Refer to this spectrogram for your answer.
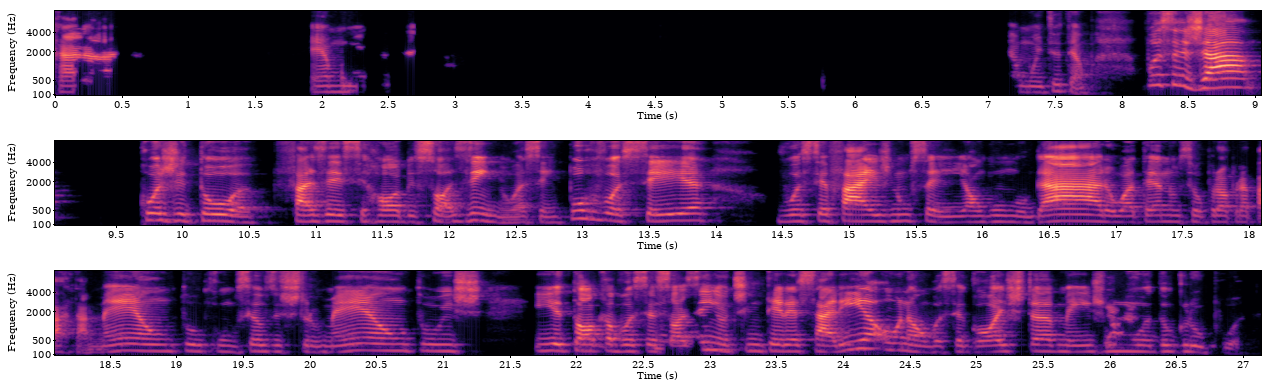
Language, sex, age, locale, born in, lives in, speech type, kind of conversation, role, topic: Portuguese, female, 25-29, pt-BR, Brazil, Spain, conversation, advice, advisor, Como posso começar um novo hobby quando estou sem motivação?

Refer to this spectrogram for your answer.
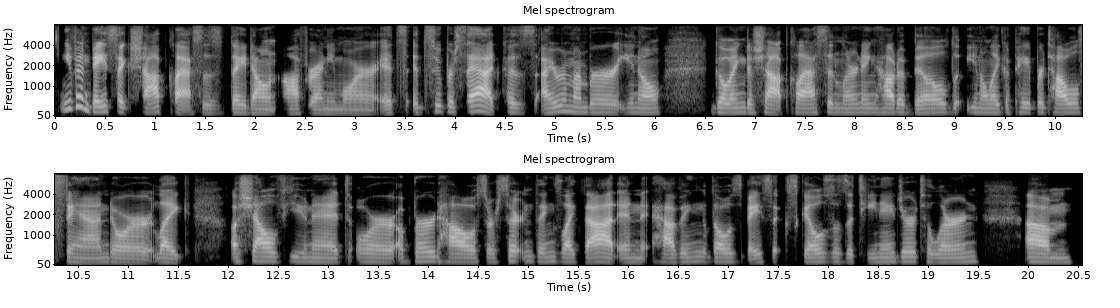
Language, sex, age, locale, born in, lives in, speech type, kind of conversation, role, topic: English, female, 30-34, en-US, United States, United States, conversation, podcast, host, How do you approach goals that both excite and intimidate you?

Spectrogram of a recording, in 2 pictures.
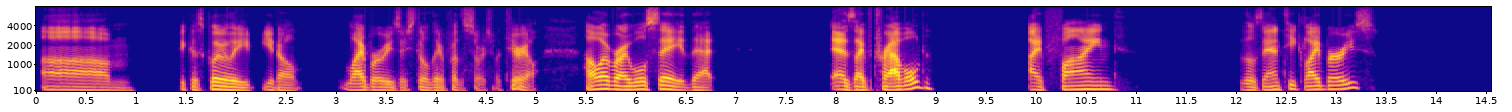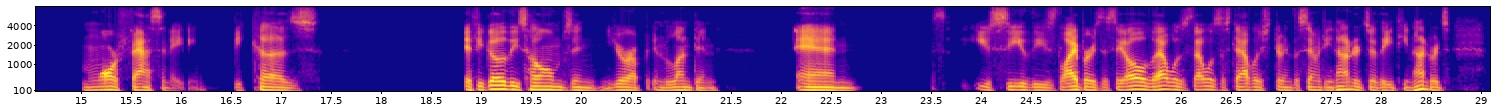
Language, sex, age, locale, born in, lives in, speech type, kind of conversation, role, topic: English, male, 55-59, en-US, United States, United States, conversation, unstructured, none, How have libraries shaped your learning journey, past and present?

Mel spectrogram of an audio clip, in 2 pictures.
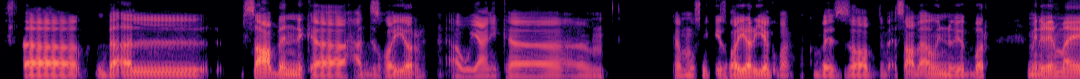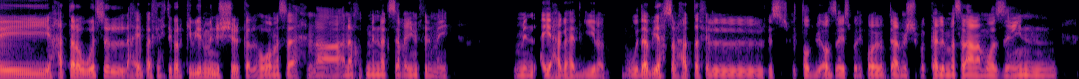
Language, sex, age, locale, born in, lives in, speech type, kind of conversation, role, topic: Arabic, male, 20-24, ar-EG, Egypt, Egypt, conversation, podcast, guest, إزاي التكنولوجيا غيّرت طريقتك في سماع الموسيقى؟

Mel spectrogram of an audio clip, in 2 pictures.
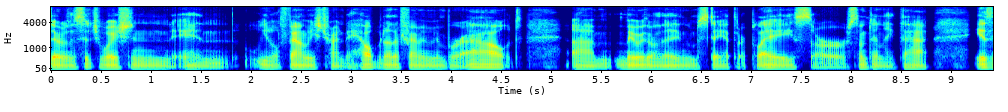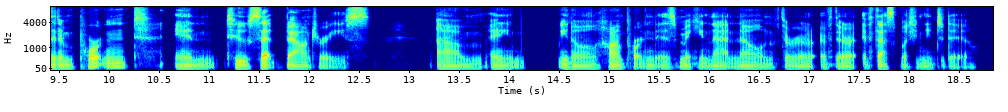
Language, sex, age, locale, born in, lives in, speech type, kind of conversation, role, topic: English, male, 55-59, en-US, United States, United States, conversation, podcast, host, What are some meaningful ways families can help each other get through difficult times?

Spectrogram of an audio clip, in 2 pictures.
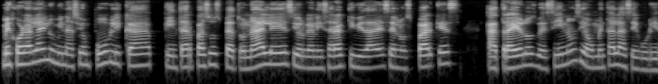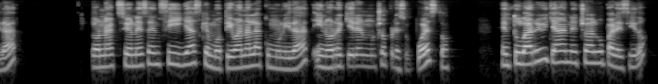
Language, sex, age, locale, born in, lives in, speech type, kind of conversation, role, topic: Spanish, female, 20-24, es-MX, Mexico, Mexico, read, expert-assistant, expert, ¿Qué aspectos de la planificación urbana son más urgentes de abordar en una ciudad latinoamericana: movilidad, espacios verdes, vivienda o seguridad?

